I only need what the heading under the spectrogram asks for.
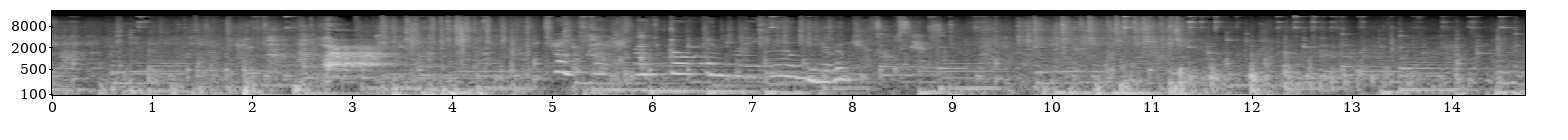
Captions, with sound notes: (dog barking) - Let's go in my room. - In your room, okay, let's go upstairs.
